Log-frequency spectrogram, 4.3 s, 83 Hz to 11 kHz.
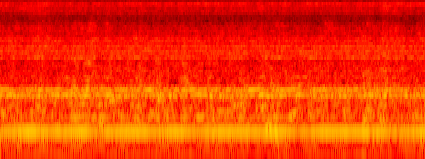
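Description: Hotpoint Aquarius WMF720 front-loading washing machine in its wash phase: the drum motor gives a steady hum while the wet, sudsy load turns in the drum.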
